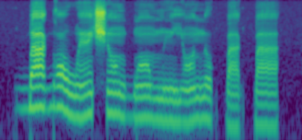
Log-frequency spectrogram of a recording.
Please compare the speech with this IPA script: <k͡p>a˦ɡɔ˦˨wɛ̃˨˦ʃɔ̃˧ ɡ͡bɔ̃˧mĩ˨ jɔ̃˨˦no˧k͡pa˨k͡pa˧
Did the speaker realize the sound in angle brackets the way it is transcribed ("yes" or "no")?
no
